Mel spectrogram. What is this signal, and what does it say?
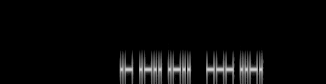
Morse code, heard as a keyed tone, about 50 wpm, 700 Hz. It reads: ALL OF
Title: Sets of 2 Words 50wpm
